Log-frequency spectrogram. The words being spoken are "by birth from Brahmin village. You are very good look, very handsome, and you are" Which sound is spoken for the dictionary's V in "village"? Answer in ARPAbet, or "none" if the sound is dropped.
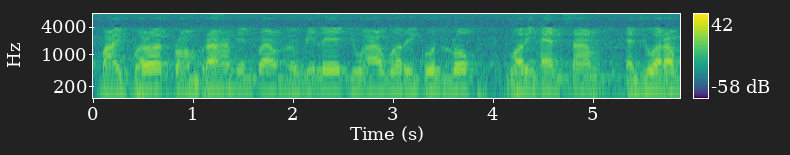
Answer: F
